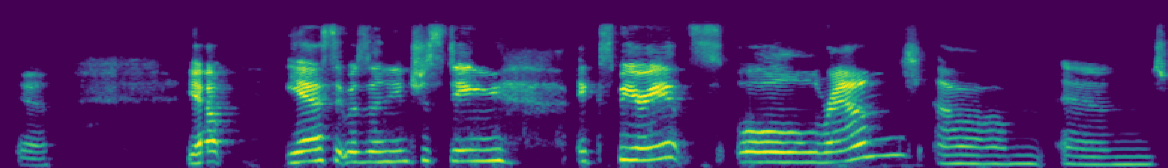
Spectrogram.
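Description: A woman with an Australian accent speaks in a bright, sharp tone with lively intonation. The background is quiet. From Australia, Sydney. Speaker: film podcast host. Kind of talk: casual chat. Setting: remote call.

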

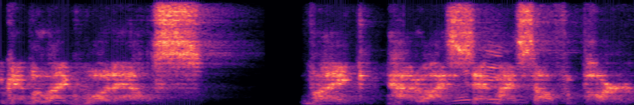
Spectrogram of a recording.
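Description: In a put-on character voice, a man speaks raspily at a moderate pace, with a slight echo. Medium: actual play. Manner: blunt, casual.

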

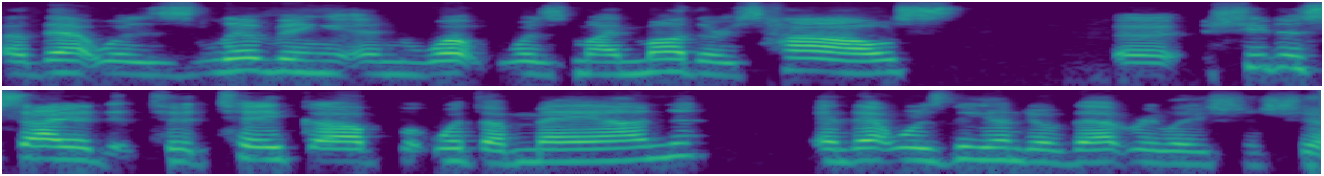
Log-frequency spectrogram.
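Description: In a quiet background, a woman with an American accent speaks fairly slowly at a medium pitch with fairly even intonation, an unremarkable speaking voice captured with a dry, close sound and no echo. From US (came from England at 4). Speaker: citizenship test instructor. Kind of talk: interview.

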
